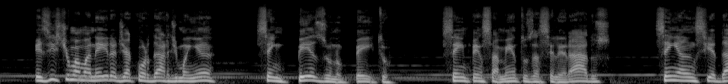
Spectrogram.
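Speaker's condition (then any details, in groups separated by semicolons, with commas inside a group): No condition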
